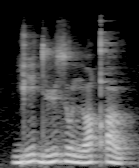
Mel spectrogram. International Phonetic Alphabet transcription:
ɡ i d y z u n o qʼ u

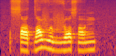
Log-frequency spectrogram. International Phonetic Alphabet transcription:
sˤ ə dˤ ʌ v ə v ʏ sˤ ɐ̃ ŋ

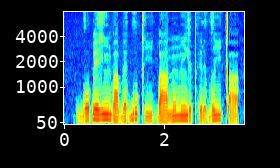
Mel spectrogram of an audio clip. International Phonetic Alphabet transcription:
ɡ͡b o˨˦ ɓ e˦ ɣ ĩ˦ b a˨ b ɛ˨ ɡ͡b u˦ kʰ iː˨ ɡ͡b aː˨ n ũ˦ m ĩ˦ j ɪ˨ pʰ ɪ˨ ɾ ɪ˨ ɡʷ iː˦ kʼ a˨

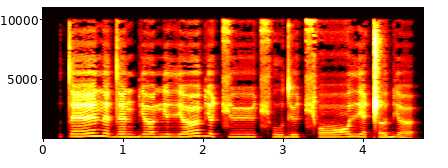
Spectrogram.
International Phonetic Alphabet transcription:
t ɛː n ɛ d ɛ n bʲ œː mʲ ə rʲ œː bʲ œ t͡ɕ yː t͡ɕʰ u d y t͡ɕʰ ɔː rʲ ɛ ǁ ə bʲ œː

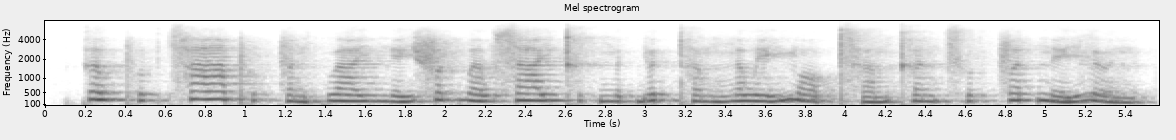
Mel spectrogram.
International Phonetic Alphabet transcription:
k ɐ˧ w pʰ ʊ˨˥ k̚ t͡sʰ aː˥ pʰ ʊ˧ k̚ f ɐ˨˩ n kʷ aː˧ j ŋ e˨˥ j f ɐ˥ k̚ w ɐ˨˧ w s aː˥ j kʰ ʊ˧ k̚ ŋ ɵ˨ t̚ j ɵ˥ t̚ t̪ʰ ɐ˨ m ŋ ɐ˧ w e˨˥ j m ɔː˨ p̚ t͡sʰ ɐ˨˥ m kʰ ɐ˧ n t͡sʰ ʊ˧ k̚ f ɐ˥ t̚ n̪ e˨˥ j l ɵ˨˩ n

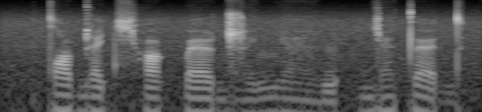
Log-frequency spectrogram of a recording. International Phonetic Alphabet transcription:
tˤ u ɖ æ t͡ɕʰ ɒ k͡p ɜ ɖ͡ʐ æ̤ ʎ æ̤ ɳ | ɟ æ̤ t̪ ɜ d

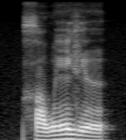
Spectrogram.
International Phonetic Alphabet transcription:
x ɒ w ẽ vʲ ə̃

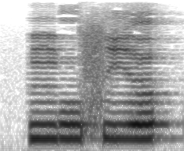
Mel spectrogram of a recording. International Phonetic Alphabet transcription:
ŋ u˧ f i˧ ə̯

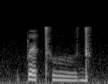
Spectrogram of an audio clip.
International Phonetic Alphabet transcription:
p ə tʰ o̤ d

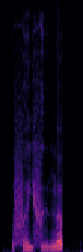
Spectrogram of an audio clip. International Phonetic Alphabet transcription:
f ə̤˨˩ j f ɨ̤˨˩ ŋ ə˦˥ p̚

